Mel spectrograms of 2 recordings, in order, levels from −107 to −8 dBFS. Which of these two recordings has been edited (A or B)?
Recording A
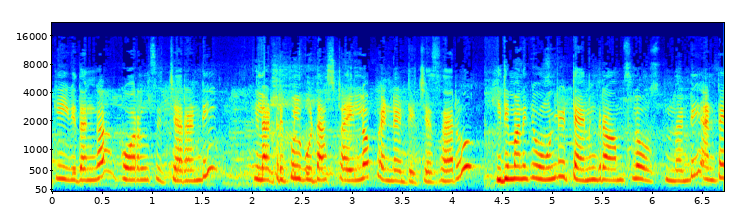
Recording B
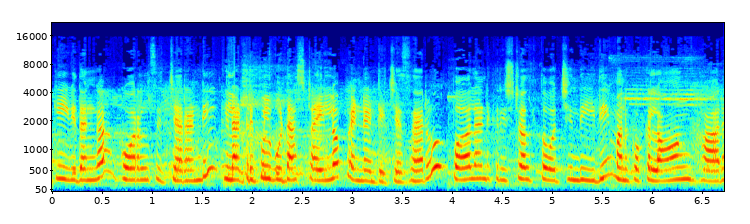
B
